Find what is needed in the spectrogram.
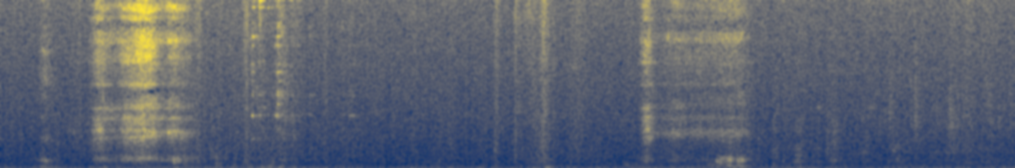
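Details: Snoring: quiet, rough snoring breaths with snorting noises on the in-breaths, recurring every several seconds in a quiet room.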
